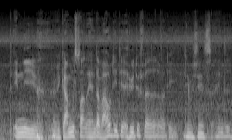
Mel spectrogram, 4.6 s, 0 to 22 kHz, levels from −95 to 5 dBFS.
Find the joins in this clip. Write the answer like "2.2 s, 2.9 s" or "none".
none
